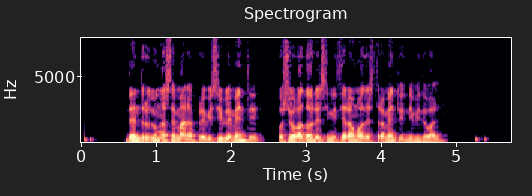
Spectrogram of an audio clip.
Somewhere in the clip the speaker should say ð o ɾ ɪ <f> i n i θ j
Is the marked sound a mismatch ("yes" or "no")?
yes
